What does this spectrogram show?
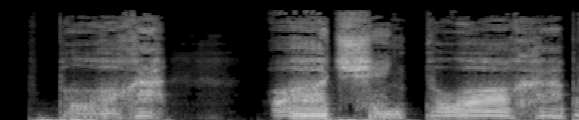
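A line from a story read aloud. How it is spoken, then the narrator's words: Hoarse, magically altered voice. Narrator (Russian): прохрипел чародей прежним голосом, странно измененным чарами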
